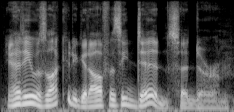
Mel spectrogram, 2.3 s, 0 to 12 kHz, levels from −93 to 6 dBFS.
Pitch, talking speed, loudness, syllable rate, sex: 120 Hz, 305 wpm, -15 LUFS, 6.4 syllables/s, male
